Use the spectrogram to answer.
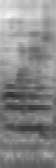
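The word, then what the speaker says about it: honest: ठीक है, बीन से पहले वी हैव ऑलवेज बीन, ईमानदार की ऑनेस्ट है ना, एच इसमें साइलेंट रहता है तो ऑनेस्ट बोलते हैं।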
